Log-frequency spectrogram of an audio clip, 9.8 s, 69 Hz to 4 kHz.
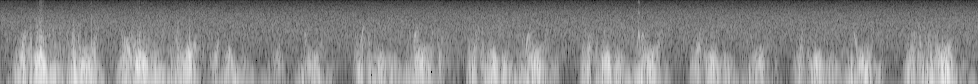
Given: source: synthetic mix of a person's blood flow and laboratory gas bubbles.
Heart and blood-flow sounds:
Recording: Doppler ultrasound of blood flow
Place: precordium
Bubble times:
0.80-1.00 s: bubbles
4.14-4.51 s: bubbles
6.37-6.43 s: bubbles
From the record:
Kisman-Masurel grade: 121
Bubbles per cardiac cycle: 1 to 2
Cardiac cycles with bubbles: 10 to 50%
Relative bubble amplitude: barely perceptible (0.100 to 0.250)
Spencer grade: 2 (many but less than half of the cardiac periods contain bubble signals, singularly or in groups)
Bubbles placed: anywhere in the cardiac cycle

